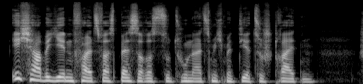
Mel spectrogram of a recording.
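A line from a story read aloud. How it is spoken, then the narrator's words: Snapping back. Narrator (German): schnauzt die Verkäuferin zurück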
